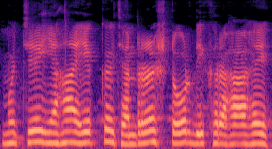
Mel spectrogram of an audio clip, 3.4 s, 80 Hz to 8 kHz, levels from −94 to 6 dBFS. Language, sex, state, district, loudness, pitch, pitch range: Hindi, female, Maharashtra, Mumbai Suburban, -13 LUFS, 200 Hz, 190-215 Hz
